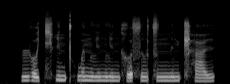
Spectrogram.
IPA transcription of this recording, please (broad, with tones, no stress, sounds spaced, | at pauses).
ɻ ɤ̰˨˩ t͡ɕʰ i˥˧ n t̪ʰ w ə˥˧ n l i˥˧ n l i˥˩ n x ɤ̰˨˩ s ɹ̩˥˧ t͡s ə˥˧ n n̪ i˥˩ n ʈ͡ʂʰ a˧˥ ɪ̯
